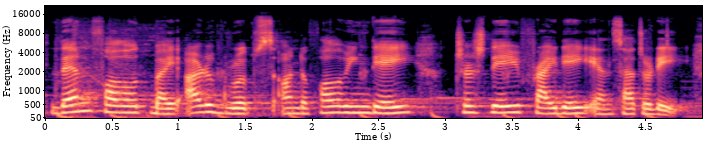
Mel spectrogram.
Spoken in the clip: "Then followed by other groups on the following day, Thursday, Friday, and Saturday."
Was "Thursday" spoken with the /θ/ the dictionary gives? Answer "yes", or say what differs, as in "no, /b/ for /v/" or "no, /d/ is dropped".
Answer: no, /t/ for /θ/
